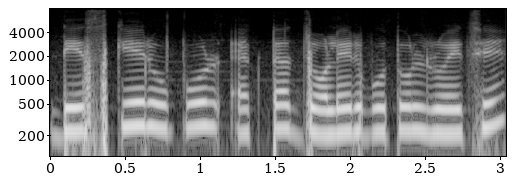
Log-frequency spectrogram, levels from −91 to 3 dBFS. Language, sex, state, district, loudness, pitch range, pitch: Bengali, female, West Bengal, North 24 Parganas, -16 LUFS, 215-255 Hz, 230 Hz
